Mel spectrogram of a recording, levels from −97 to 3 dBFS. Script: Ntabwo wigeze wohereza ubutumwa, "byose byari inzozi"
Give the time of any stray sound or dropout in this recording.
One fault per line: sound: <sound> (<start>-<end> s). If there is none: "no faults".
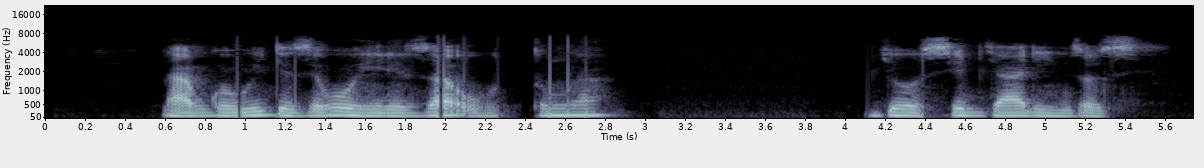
no faults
